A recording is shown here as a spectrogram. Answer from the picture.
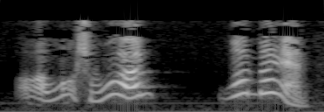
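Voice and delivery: high, slow, drawn-out cry; soaring plea. Real, not acted. Preacher voicing God's search for one man, high and slow.

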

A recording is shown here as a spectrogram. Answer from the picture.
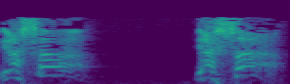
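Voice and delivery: very high-pitched Southern reply; imitated Southern dialect. Fellow at the church answering the caller, high Southern dialect. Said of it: "this is the way he talked".

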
